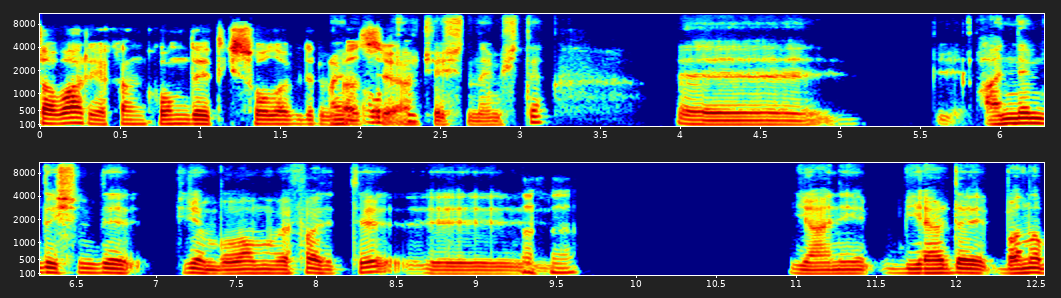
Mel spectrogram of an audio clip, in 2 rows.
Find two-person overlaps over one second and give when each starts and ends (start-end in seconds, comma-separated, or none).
none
